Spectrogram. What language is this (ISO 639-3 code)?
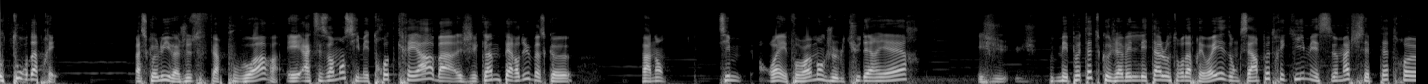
fra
